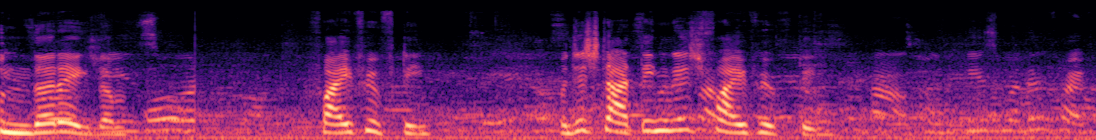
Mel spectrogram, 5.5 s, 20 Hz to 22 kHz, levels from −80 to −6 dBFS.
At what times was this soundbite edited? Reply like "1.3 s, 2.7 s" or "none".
1.0 s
